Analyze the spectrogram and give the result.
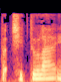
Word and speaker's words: Kitula: This is the school in or near the town of Kitula? – Yes, it is a village pronounced Chitula in local Lugandan language.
